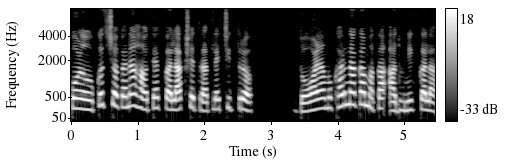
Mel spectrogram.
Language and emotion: Goan Konkani, disgusted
